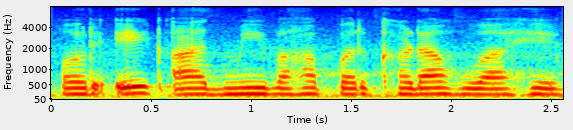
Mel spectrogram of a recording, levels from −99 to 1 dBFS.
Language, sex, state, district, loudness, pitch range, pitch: Hindi, female, Maharashtra, Mumbai Suburban, -12 LUFS, 185-195 Hz, 190 Hz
